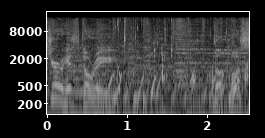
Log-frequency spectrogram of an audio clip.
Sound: bubbling

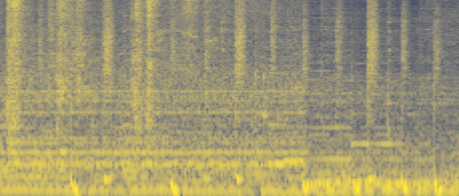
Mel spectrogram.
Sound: machine roaring

